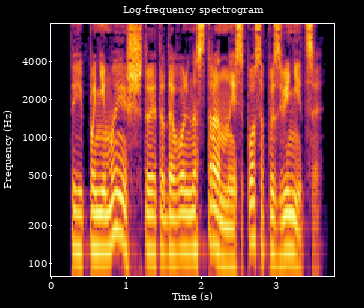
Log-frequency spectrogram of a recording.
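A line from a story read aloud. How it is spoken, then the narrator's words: Weary. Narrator (Russian): устало произнесла я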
